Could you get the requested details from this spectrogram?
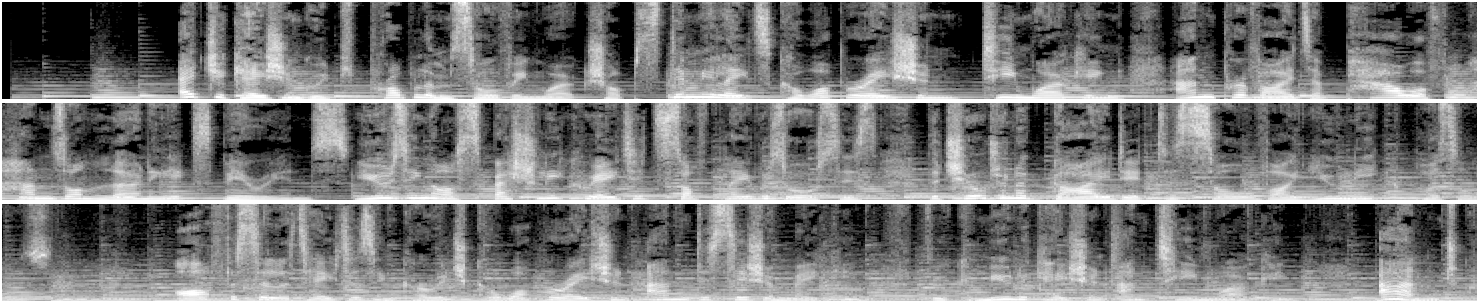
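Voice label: English British, female, corporate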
